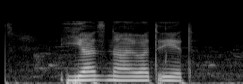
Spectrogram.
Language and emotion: Russian, neutral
